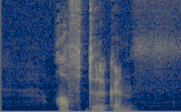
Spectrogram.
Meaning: 1. to print from a computer printer 2. to print 3. to extort, to rob under threat
- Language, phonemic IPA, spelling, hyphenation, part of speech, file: Dutch, /ˈɑfdrʏkə(n)/, afdrukken, af‧druk‧ken, verb, Nl-afdrukken.ogg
